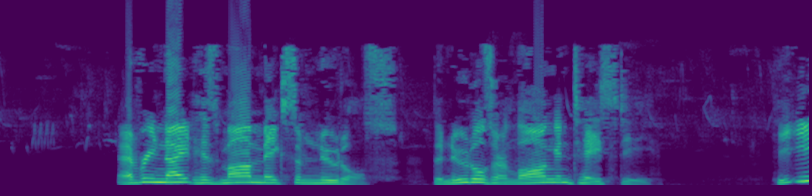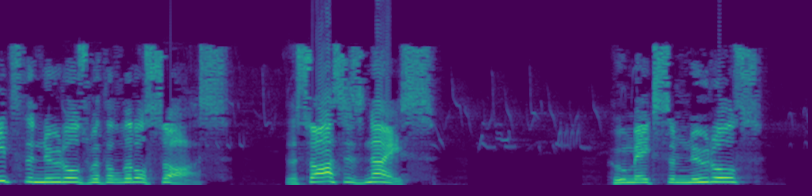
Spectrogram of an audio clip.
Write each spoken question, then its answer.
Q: Who makes some noodles?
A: His mom. His mom makes some noodles.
